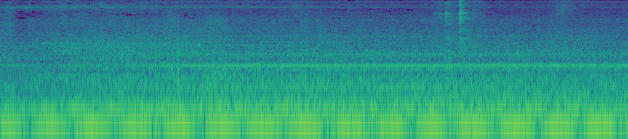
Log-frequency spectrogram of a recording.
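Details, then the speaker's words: Vintage Coke machine after repair (breaker no longer trips), thermostat on: steady compressor hum, fan whir, faint whine and refrigerant surging through an apparent capillary tube; the cabinet is getting cold. Normal running. "I can hear refrigerant surging through the system appears to be using a capillary style regulating device"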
